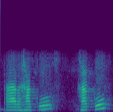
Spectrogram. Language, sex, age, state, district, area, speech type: Santali, female, 30-45, West Bengal, Malda, rural, conversation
